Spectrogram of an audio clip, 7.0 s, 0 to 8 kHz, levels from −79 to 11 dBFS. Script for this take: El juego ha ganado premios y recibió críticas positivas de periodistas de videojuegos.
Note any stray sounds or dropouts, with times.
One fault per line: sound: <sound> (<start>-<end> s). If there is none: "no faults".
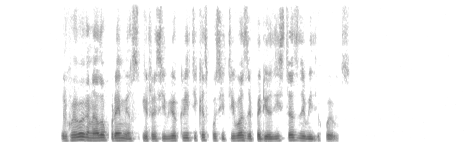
no faults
